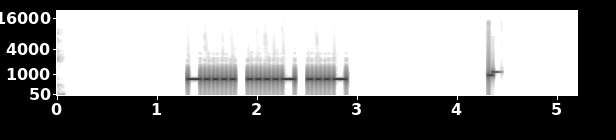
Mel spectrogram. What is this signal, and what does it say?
Morse code, heard as a keyed tone, about 28 wpm, 700 Hz. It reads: 64V
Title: All Cut Numbers - 3-Digit 28wpm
